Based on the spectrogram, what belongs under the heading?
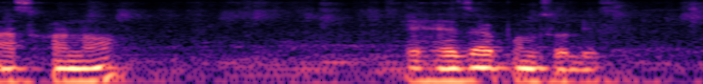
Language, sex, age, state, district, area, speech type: Assamese, male, 30-45, Assam, Kamrup Metropolitan, urban, spontaneous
